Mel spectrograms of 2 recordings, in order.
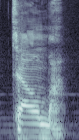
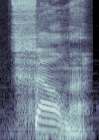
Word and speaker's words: Thelma: Do not say Thelma, all right? Now that's wrong. It Thelma. Next word, 30.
